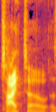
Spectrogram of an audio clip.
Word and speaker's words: Taito: Or Taito is how it's pronounced, actually.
